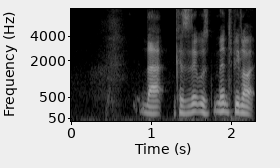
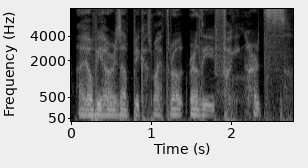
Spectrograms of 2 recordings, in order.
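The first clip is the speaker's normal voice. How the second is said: hoarse whispered complaint; real whisper from a strained throat; 4 semitones lower, 7 dB quieter than usual. Real, not acted. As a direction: whisper to spare a sore throat. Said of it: "that really hurt my throat".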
